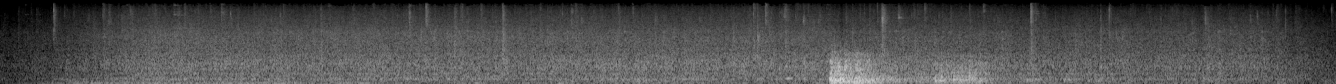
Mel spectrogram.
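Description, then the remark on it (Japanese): Hail pours down in a dense, steady clatter throughout, recorded through an opened window with ice flying into the room, on October 30. About two-thirds of the way in, a loud rumble of thunder rolls over it before fading. “ちょっと窓を開けてみたら、氷がね、部屋の中まで飛び込んできて、かなりね、えー、激しい氷が降ってました。そのね、えー、音ね、ちょっと収録してみたので、どうですかね聞こえますかねちょっと背景に入れてみました。”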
